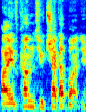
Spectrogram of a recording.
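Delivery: muffled, dampened-sounding voice. Voicing the vizier as heard by the listeners, muffled voice. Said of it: "you'll hear a muffled voice of the vizier".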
